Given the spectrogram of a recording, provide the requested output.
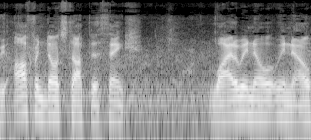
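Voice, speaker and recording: A man with an American accent speaks at a fairly low pitch over noticeable background noise. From United States. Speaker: travel vlogger and motivational speaker. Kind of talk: casual vlog monologue. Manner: casual, hesitant with fillers.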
